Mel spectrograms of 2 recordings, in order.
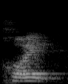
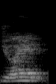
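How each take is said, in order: First: The name is pronounced the Spanish way. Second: The name is pronounced the English way. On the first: "nosotros los castellanos... lo que decimos es Joel" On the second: "es una manera anglosajona de poder hablar"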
